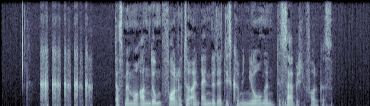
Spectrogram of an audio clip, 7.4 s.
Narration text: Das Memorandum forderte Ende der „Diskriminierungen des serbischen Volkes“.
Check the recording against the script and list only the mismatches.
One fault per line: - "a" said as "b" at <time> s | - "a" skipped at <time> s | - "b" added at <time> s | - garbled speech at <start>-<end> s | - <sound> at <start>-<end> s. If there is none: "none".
- laugh at 0.8-1.9 s
- "ein" added at 3.8 s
